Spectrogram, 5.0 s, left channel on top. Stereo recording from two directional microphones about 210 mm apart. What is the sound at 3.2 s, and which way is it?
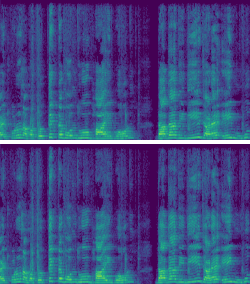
A woman's voice, 45° right (ahead or behind).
